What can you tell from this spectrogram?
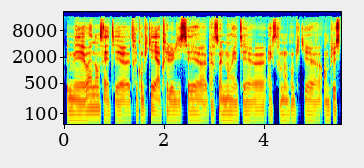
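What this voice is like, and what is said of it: Slight regional French accent. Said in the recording (French): “le petit accent. vient de là.”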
